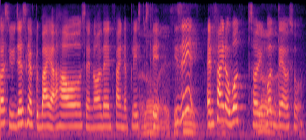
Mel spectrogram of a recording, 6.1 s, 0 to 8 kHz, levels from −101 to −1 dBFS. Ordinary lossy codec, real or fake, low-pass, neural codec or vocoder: none; real; 7.2 kHz; none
